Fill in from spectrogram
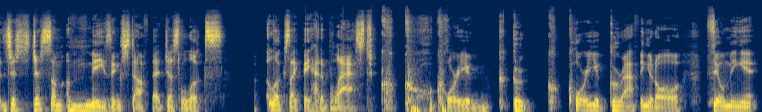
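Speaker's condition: Stuttering; stutter since childhood, cause unknown, explained as brain moving faster than mouth, speech therapy in elementary school; repeated sounds, repeated words, prolonged sounds

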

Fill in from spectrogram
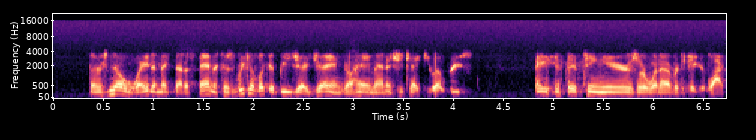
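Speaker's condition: Cleft palate; congenital

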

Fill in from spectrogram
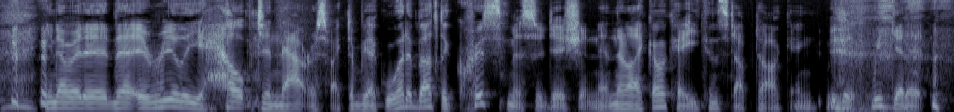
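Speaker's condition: Cleft lip and palate; bandaged

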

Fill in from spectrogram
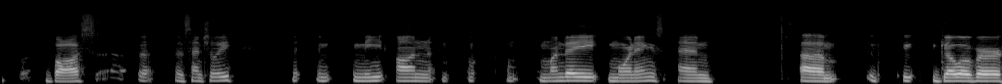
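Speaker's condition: Stuttering; man aged 23, long history of avoiding communication; discloses stutter openly, working on reducing avoidance; difficult to communicate fluently, rarely fluent even after disclosing stutter; prolonged sounds

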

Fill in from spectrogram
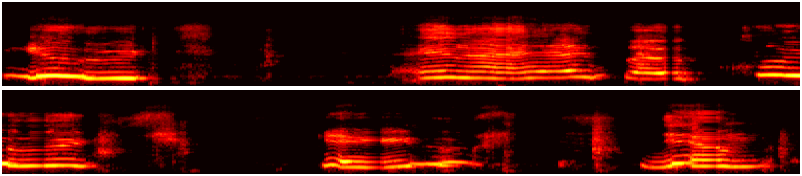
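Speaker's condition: Cerebral palsy; cerebral palsy since childhood

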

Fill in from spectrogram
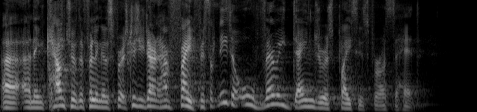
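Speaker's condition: No condition

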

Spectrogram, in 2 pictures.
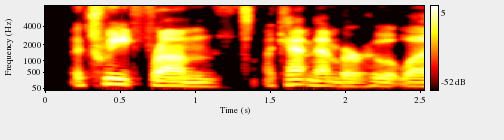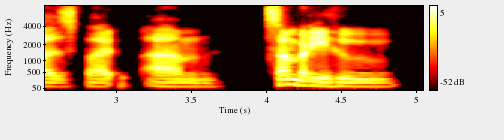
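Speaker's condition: No condition

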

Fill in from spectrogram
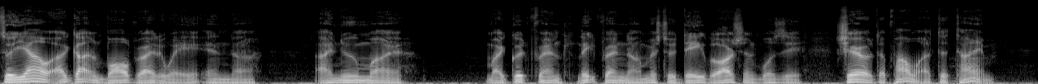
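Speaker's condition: ALS; talking getting harder

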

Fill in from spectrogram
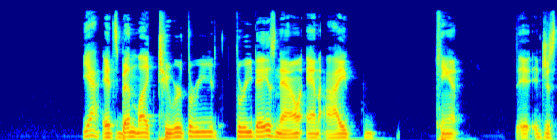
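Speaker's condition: Stutter; speech impediment, past speech therapy; hears own voice through headphone monitoring while recording, finds it disorienting; therapist described costly in-ear device echoing own voice milliseconds late, said to help; repeated sounds, repeated words, blocks

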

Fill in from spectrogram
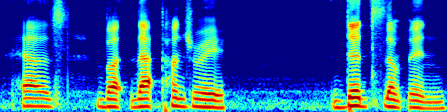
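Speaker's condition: Speech impediment; switched to typing instead

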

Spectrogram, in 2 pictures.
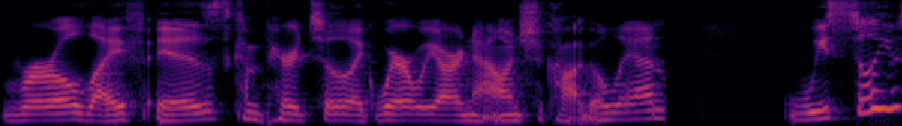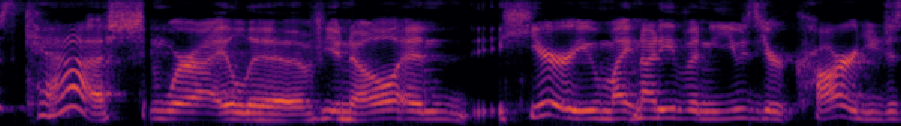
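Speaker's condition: No condition

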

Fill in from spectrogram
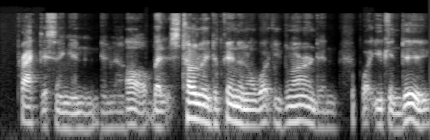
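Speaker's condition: No condition

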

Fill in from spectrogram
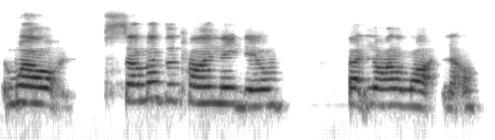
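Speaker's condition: Spastic cerebral palsy; spastic cerebral palsy with rare dystonia, all four limbs, more severe than Mihai's; dystonia increases spasms in back and legs, mostly manual wheelchair, powered when unable to push

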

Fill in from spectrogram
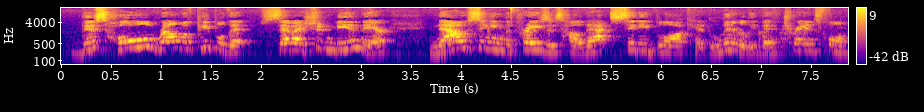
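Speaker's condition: No condition

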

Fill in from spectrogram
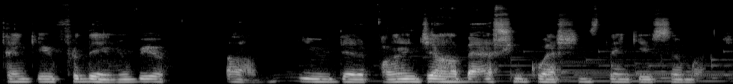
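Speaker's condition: Spinocerebellar ataxia type 3, SCA3 (Machado-Joseph disease); inherited CAG repeat affecting cerebellum, onset noticed as stumbling while marathon training, affects gait, fine motor skills, mood; symptomatic, no current treatment, hoping ASO (antisense oligonucleotide) therapy halts progression without reversing symptoms; speech somewhat distorted, swallowing affected, chokes when swallowing

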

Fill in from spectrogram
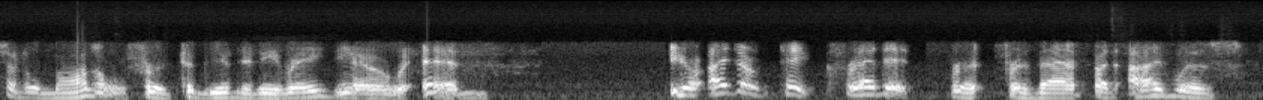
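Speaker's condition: Late-onset Pompe disease; service dog Coppola from Canine Companions

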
